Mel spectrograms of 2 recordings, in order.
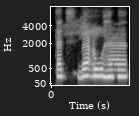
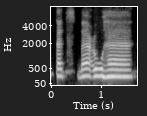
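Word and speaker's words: تتبعها: Jadi bunyinya tatsba'uha. Membacanya tatsba'uha. Bukan tatsba'uha. Tatsba'uha. Huruf ba-nya ya. Jelaskan harokat huruf ba-nya.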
